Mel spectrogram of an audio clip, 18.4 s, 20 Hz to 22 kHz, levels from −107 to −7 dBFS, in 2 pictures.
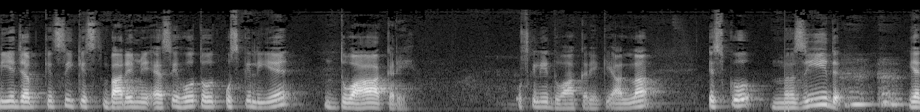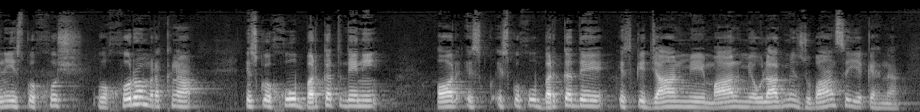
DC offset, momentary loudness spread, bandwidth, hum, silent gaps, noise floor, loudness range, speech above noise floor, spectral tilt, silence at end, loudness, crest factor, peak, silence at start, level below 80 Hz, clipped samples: under 0.1%; 14 LU; 16 kHz; none; none; -66 dBFS; 4 LU; 38 dB; -5.5 dB/octave; 0.2 s; -29 LUFS; 22 dB; -8 dBFS; 0 s; -74 dBFS; under 0.1%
